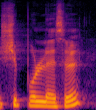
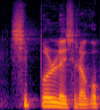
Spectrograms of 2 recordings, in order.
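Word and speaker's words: שיבולת: 에브라임 사람들은 쉽볼렛을 십볼렛이라고 발음할 수밖에 없어서 그곳에서 에브라임 사람인 것이 발각되어 어이없이 죽임을 당하게 되었습니다.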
